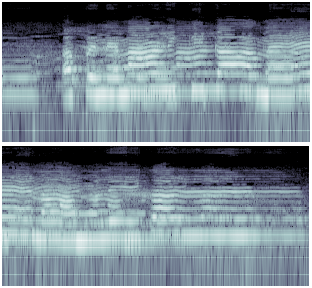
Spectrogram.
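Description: A young boy singing a nasheed unaccompanied, in a high clear voice. He holds long notes with ornamented turns in pitch, after a short breath about half a second in.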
